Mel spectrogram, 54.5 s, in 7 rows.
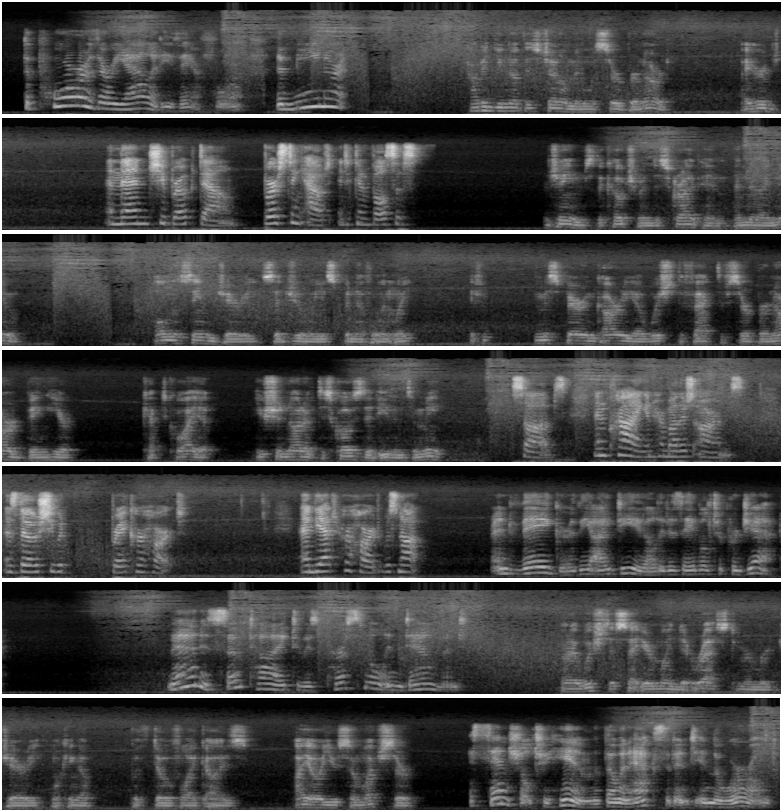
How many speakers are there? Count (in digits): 3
